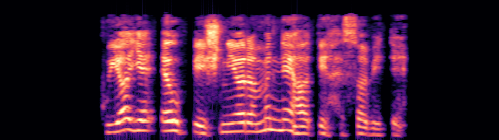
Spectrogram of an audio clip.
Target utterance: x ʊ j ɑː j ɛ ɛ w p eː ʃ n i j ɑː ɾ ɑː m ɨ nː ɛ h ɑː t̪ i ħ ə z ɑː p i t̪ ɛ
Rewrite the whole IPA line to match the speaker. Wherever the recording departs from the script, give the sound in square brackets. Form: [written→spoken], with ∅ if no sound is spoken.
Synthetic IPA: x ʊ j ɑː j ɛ ɛ w p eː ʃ n i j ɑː ɾ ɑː m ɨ nː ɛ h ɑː t̪ i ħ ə [z→s] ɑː [p→b] i t̪ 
